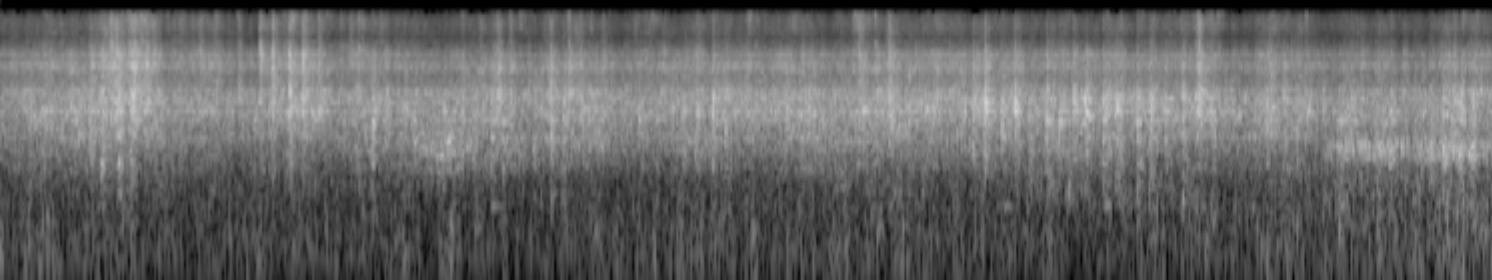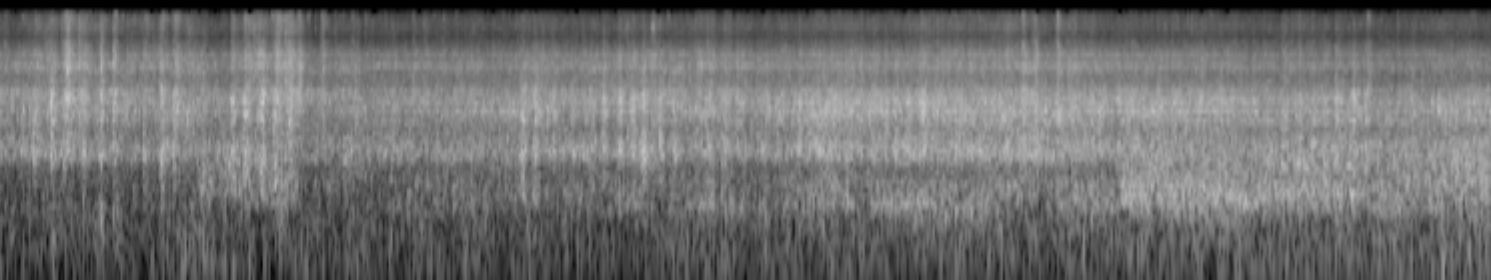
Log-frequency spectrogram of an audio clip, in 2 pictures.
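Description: Passenger train running at speed, heard from beside a carriage: a steady rush of wheel and rail noise with the clickety-clack of wheels over rail joints, getting somewhat louder near the end.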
